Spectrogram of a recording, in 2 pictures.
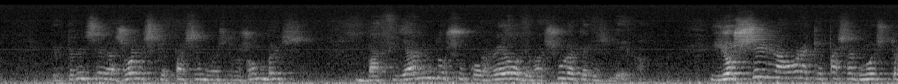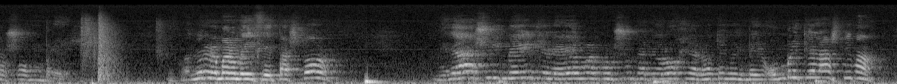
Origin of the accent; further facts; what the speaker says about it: Catalonia, Spain; como él es catalán y también soy catalán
